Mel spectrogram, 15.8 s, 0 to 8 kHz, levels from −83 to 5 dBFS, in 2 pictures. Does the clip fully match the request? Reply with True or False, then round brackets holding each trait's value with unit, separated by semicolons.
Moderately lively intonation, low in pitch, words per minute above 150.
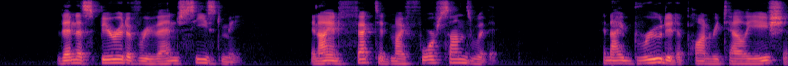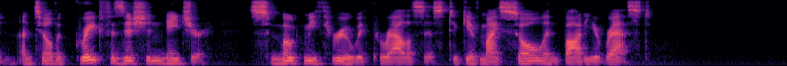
False (3.2 semitones; 120 Hz; 145 wpm)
